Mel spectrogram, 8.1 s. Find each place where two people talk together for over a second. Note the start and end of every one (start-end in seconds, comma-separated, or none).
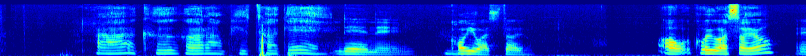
none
